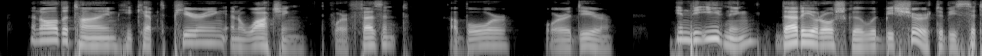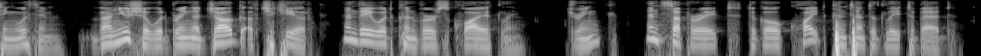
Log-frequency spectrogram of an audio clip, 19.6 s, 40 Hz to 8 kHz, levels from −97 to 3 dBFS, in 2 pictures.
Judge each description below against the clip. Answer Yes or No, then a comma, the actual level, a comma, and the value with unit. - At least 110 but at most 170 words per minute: Yes, average, 155 wpm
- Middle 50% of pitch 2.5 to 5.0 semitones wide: No, wide, 5.4 semitones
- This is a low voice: Yes, low, 115 Hz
